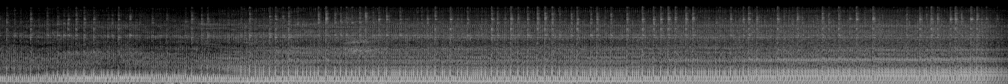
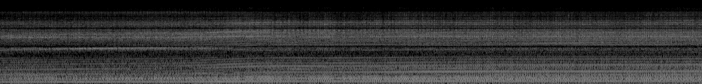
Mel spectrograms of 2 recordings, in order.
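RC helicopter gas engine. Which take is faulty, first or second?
second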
